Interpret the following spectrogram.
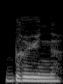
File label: "brune", French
